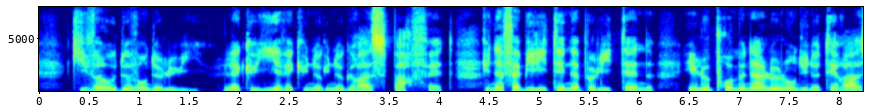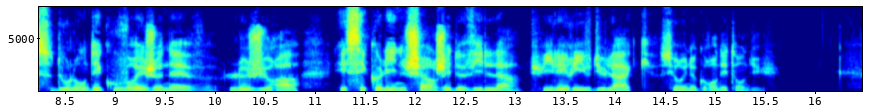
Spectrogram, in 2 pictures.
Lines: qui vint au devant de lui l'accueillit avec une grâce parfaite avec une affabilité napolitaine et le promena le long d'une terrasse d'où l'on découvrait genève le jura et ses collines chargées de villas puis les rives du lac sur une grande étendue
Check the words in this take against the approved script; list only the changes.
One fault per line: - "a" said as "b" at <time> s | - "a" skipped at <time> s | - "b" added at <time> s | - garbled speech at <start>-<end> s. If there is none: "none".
- "une" added at 2.9 s
- "avec" skipped at 4.2 s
